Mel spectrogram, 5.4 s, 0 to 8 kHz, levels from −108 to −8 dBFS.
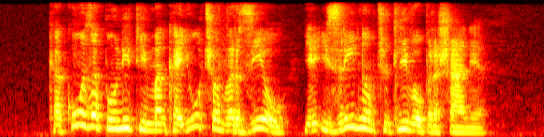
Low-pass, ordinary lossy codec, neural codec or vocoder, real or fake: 7.2 kHz; none; none; real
